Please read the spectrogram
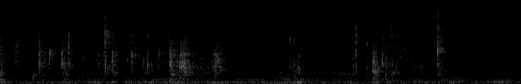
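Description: Faint, irregular crinkling and clicking of clear plastic packaging as a figure is unwrapped by hand.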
